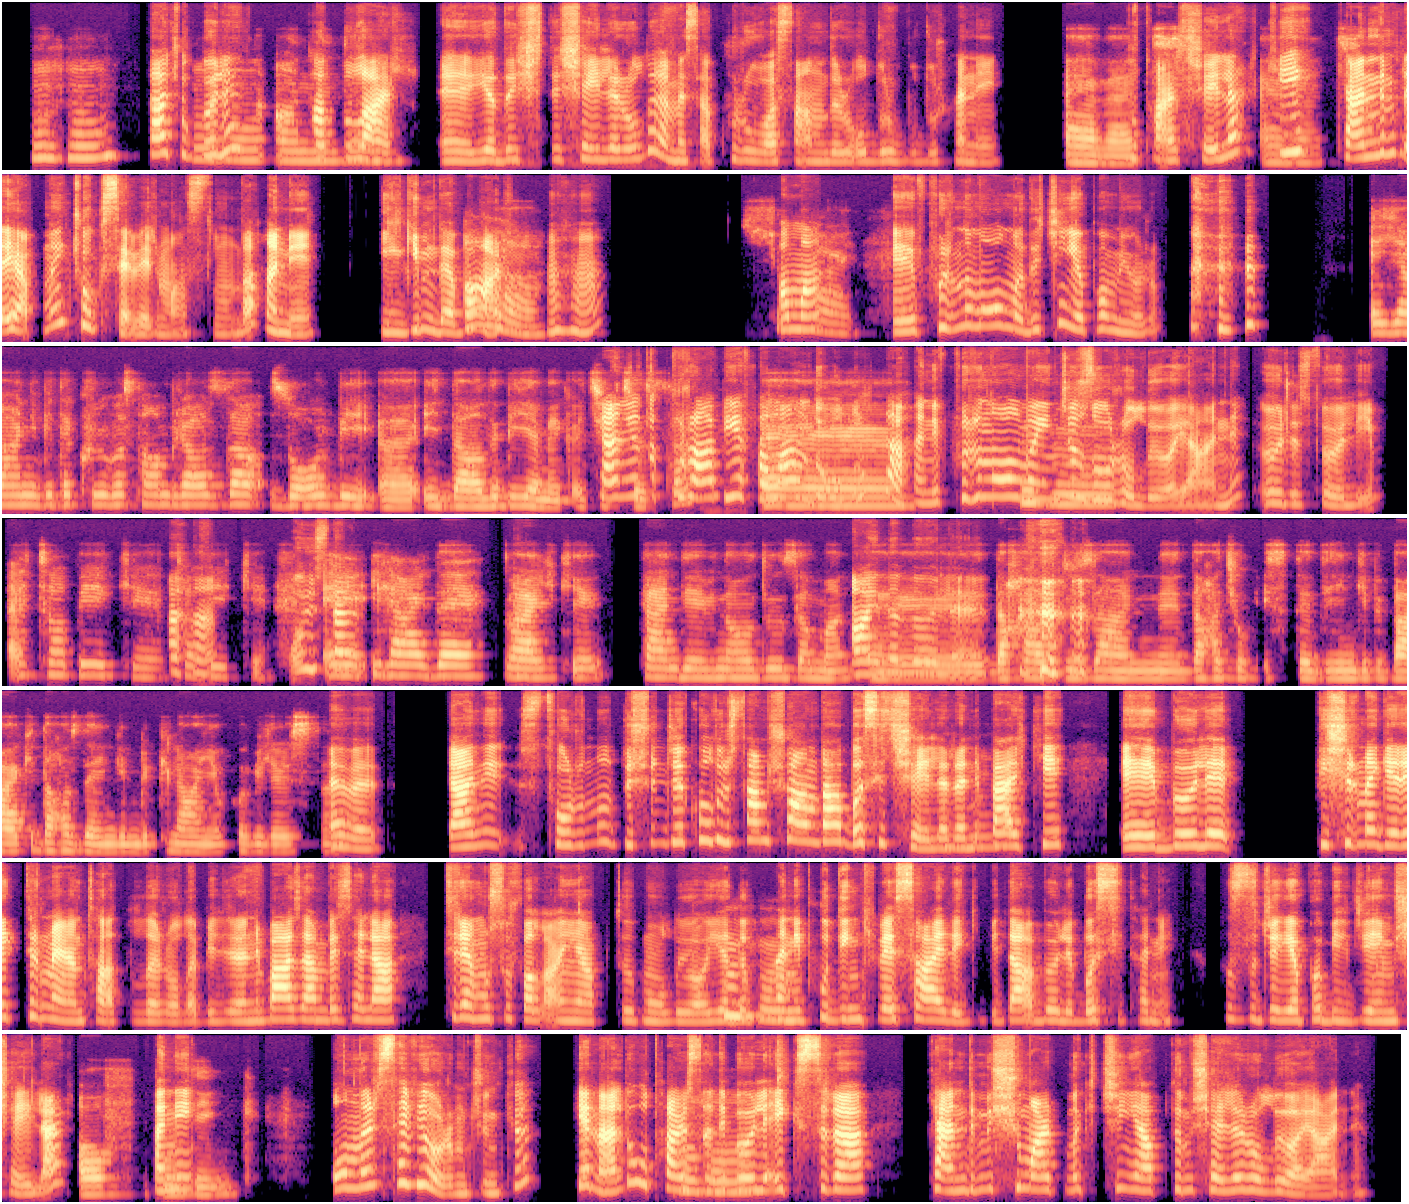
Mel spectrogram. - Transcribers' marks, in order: other background noise; tapping; chuckle; tsk; chuckle
- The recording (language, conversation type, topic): Turkish, podcast, Haftalık yemek planını nasıl düzenliyorsun?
